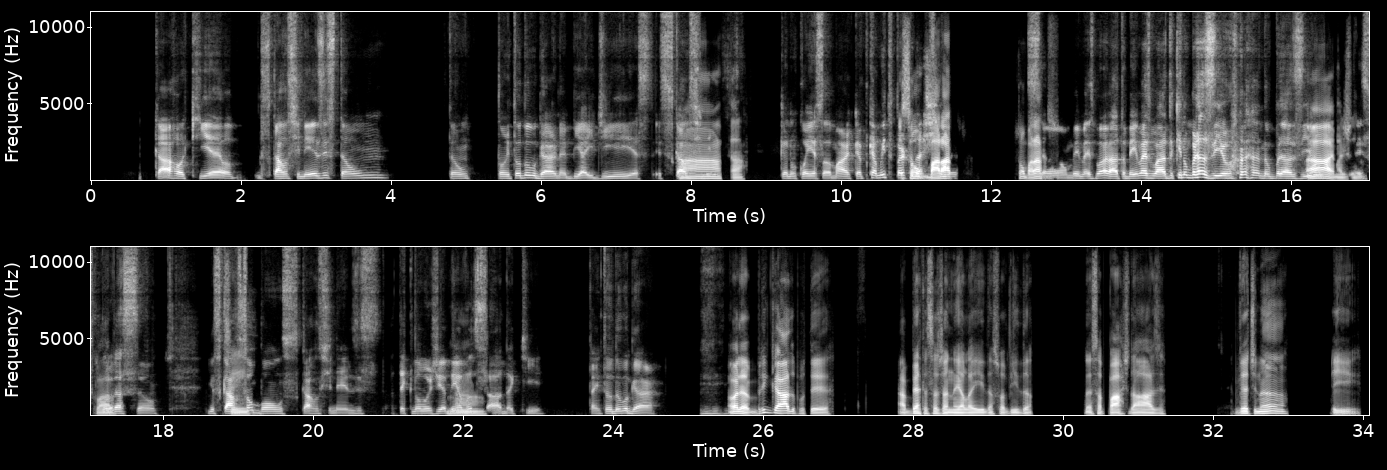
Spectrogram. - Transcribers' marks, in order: tapping; laugh
- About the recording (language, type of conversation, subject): Portuguese, podcast, Que encontro durante uma viagem deu origem a uma amizade duradoura?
